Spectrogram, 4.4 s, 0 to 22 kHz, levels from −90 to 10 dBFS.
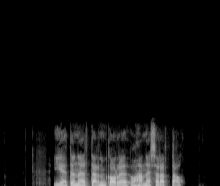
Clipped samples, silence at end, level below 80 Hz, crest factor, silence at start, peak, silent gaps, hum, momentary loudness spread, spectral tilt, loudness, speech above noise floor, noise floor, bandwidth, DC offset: under 0.1%; 0.75 s; -54 dBFS; 18 dB; 1.1 s; -2 dBFS; none; none; 8 LU; -6 dB/octave; -19 LUFS; 55 dB; -73 dBFS; 7.6 kHz; under 0.1%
